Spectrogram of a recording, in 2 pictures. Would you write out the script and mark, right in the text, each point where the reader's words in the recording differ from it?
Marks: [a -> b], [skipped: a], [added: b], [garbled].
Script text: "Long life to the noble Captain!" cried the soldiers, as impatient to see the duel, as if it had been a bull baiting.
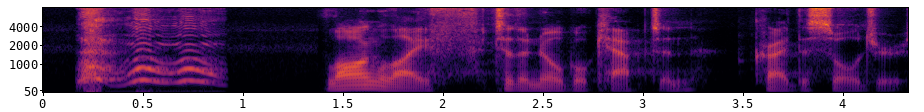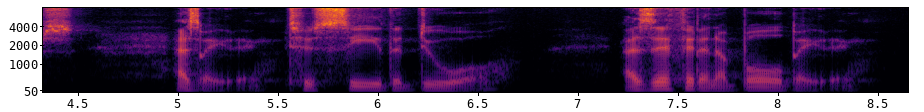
"Long life to the noble Captain!" cried the soldiers, as [impatient -> baiting] to see the duel, as if it [skipped: had] been a bull baiting.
